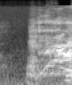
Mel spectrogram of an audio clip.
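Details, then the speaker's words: Imitated hiccup: an actress fakes a hiccup on a TV panel show, producing a throaty squeak likened to a Chihuahua heard from a distance. "That sounded like Chihuahua from a distance."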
